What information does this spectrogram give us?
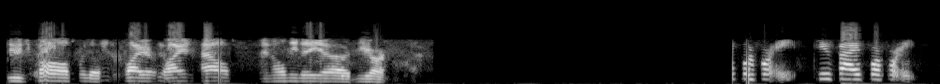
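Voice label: police radio dispatch, Scottsdale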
